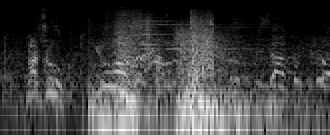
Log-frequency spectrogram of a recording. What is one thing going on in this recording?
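A heavy scuffle thuds and crashes.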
